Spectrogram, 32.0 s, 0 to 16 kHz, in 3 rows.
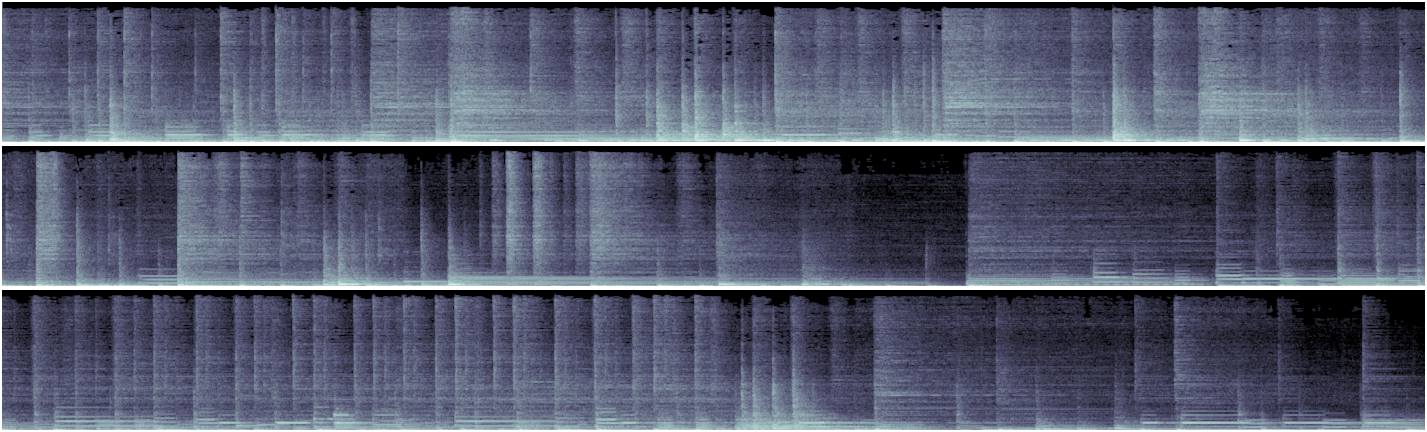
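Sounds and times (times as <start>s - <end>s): drum kit hits: 0.0s - 18.6s, 19.8s - 32.0s
jazz trio playing: 0.0s - 32.0s.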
